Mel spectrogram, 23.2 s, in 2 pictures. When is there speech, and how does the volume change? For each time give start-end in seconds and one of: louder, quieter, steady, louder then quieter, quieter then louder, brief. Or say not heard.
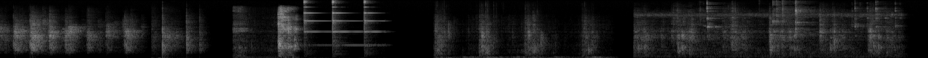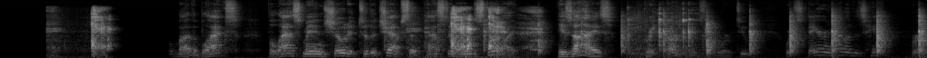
13.8-23.1 quieter.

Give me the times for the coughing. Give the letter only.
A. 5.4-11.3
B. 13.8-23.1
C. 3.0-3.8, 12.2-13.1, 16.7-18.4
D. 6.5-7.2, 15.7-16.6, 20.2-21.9
C.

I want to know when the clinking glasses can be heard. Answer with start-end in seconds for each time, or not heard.
3.8-4.8, 8.8-11.3, 19.4-20.5.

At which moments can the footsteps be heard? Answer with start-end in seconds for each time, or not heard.
5.4-11.3.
